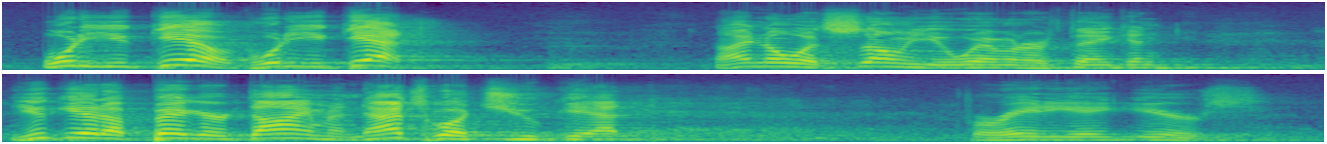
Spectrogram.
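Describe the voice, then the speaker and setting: A man in a raised, projected voice with a bright, sharp tone speaks at a moderate pace with lively intonation and long, frequent pauses. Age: 70s. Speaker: retired pastor. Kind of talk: speech at church celebration.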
